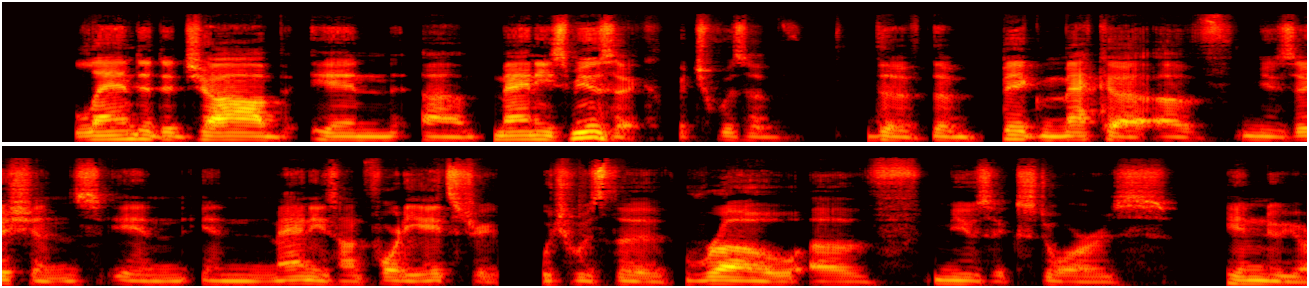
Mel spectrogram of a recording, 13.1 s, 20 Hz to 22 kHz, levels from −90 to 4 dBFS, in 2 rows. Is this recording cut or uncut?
uncut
